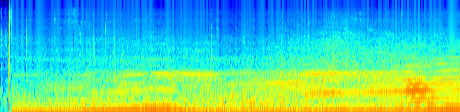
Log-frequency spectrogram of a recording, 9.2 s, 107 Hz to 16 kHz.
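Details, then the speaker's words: 5th-gen Honda Prelude test drive after replacing the fuel filter: engine drones up slowly under throttle, pitch climbing only gradually and never pulling hard; still bogs down with little power, so not the fuel filter; cause unconfirmed. "Still bogging down. Still bogging down, so it's not the fuel filter."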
